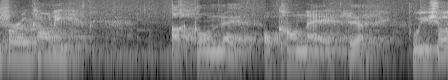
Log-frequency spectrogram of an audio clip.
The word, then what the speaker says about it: Oconee: And what's the correct pronunciation for Oconee? Oconee.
